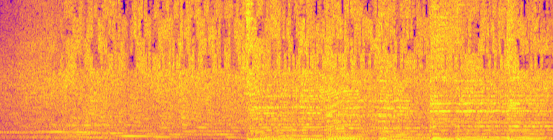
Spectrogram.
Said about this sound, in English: he's holding this little mic as the cars went by. And that's the sound that you hear in the beginning of the song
